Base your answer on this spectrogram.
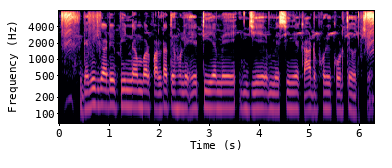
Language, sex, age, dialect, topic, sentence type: Bengali, male, 18-24, Western, banking, statement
